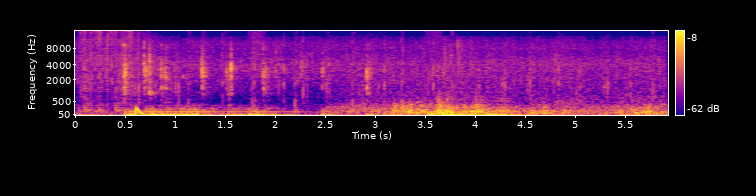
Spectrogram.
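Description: Steady rain patters through a thunderstorm in the farming game Dinkum, with low rumbling thunder rolling in twice under the downpour and no voices.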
